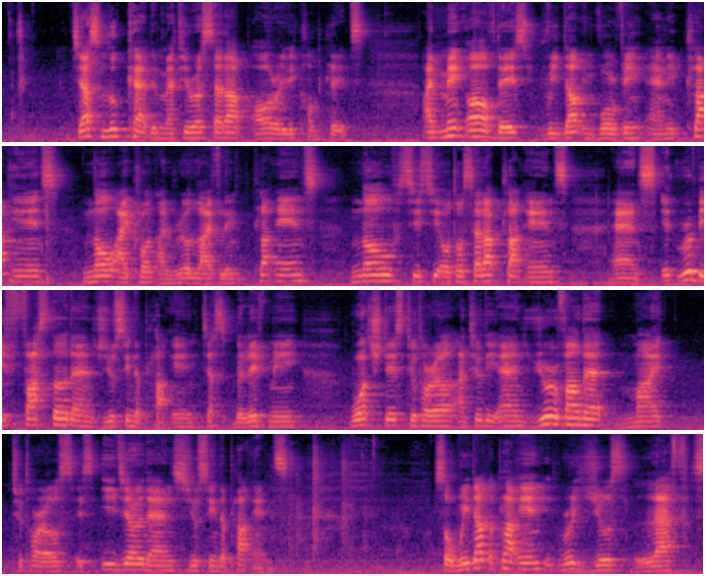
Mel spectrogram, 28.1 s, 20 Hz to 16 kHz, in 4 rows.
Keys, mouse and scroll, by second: 0.3 scroll up 3, 0.7 scroll down 2, 1.6 alt+click, 3.8 alt+click, 5.0-5.5 scroll up 4, 5.5 scroll down 5, 8.8 scroll, 13.1 alt+middle click, 13.4 alt+click, 13.9 alt+click, 24.8-25.2 scroll up 3, 25.3 scroll down 1.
